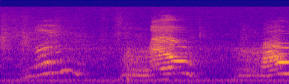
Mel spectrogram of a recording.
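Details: Nyx, a cat, meowing to wake her human mom: three drawn-out meows in quick succession, the first sliding down at the end, the later ones louder and brighter, with a low hum throughout.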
